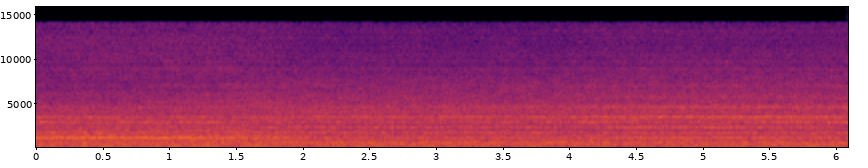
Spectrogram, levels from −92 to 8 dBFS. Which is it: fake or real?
fake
